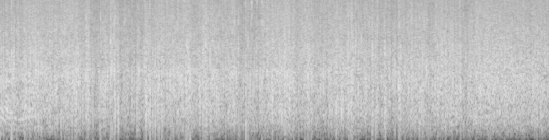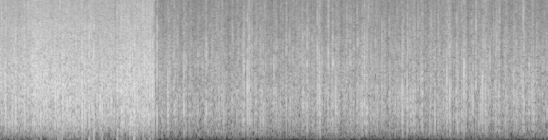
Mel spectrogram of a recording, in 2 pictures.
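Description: Heavy rain drumming on a nylon tent fly, heard from inside the tent as a loud, dense crackling patter. About seven seconds in it drops suddenly to a quieter, sparser patter.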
